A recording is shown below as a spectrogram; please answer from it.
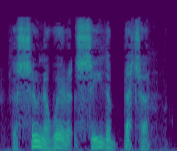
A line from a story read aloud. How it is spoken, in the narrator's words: muttered Jack Aubrey, looking anxiously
